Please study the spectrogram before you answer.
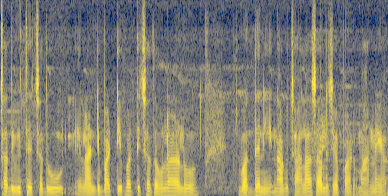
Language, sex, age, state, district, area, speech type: Telugu, male, 18-30, Telangana, Peddapalli, rural, spontaneous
